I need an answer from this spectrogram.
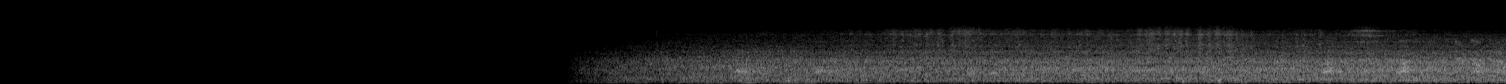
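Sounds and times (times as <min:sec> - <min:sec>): train wheels rumbling on rails: 0:07.0 - 0:15.0.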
